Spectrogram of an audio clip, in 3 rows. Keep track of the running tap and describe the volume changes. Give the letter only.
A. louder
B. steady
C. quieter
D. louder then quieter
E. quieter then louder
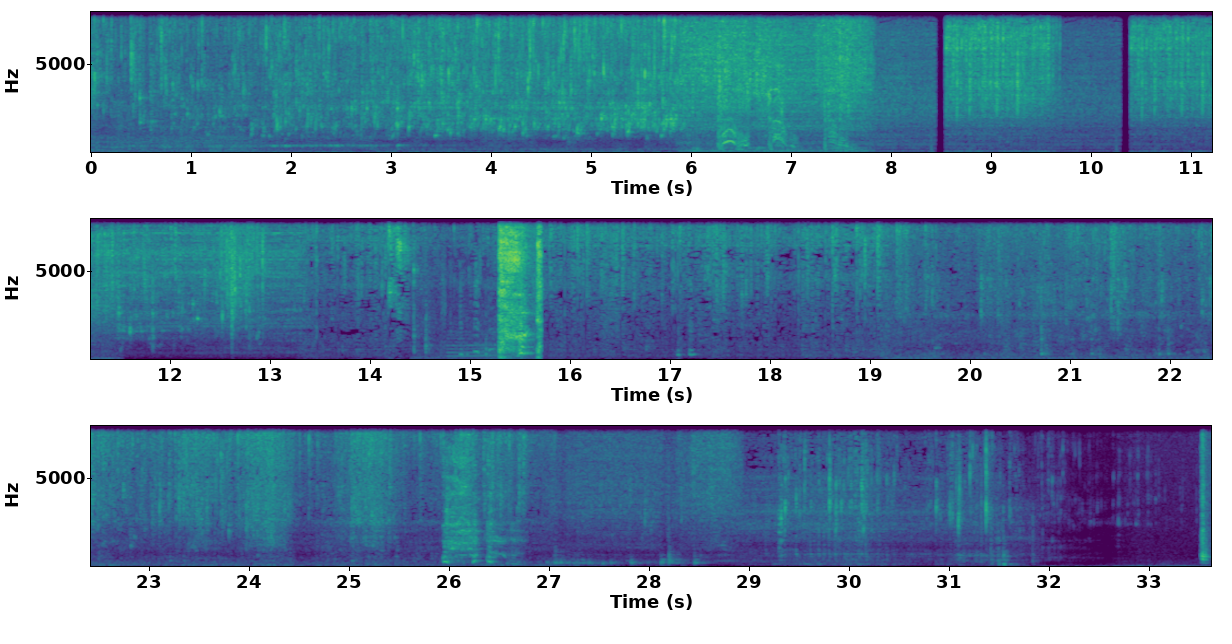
C.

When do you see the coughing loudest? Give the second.
15 s.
